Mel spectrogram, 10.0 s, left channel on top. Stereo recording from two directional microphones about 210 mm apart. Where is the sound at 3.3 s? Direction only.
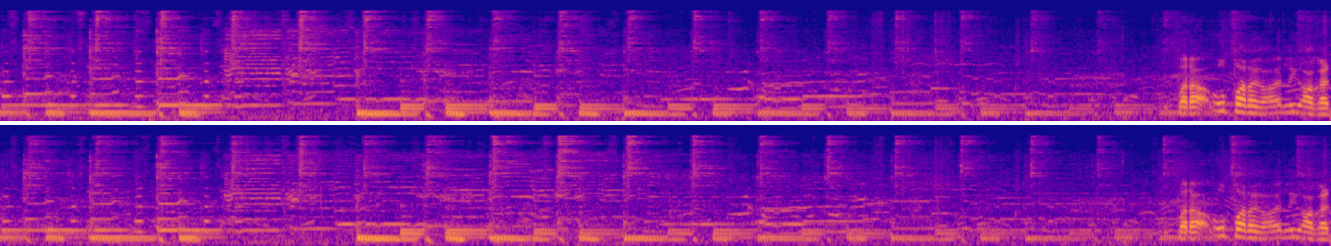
30° right (ahead or behind).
